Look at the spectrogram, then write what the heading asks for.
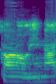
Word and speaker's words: Carolina: have a comment um i am a latina and my name is pronounced carolina you said it well becky um so i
